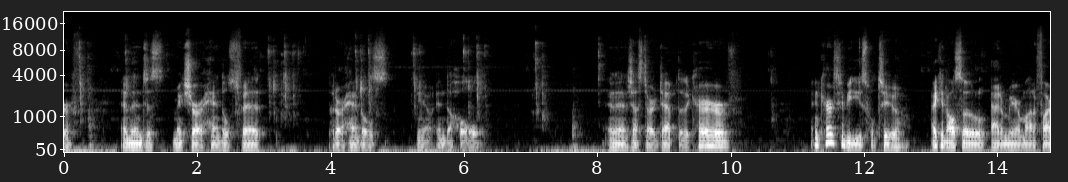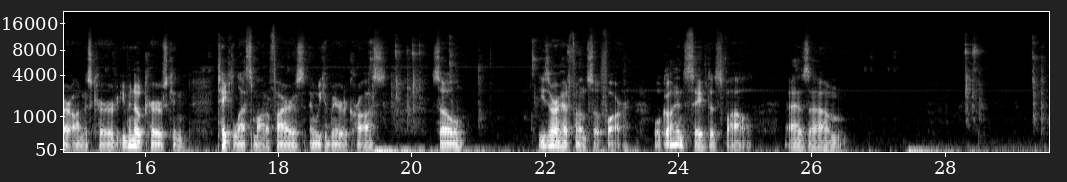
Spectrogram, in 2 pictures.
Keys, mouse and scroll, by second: 0.2 Tab, 0.6 click, 0.9 g, 1.4 click, 1.6 middle click, 2.0 scroll up 1, 2.8 click, 3.0 g, 3.2 z, 4.1 click, 4.3-6.1 typing, 5.8 click, 6.9 click, 7.0 Tab, 7.9 shift+Tab, 8.4-10.6 shift+drag, 10.6 click, 10.7 scroll down 1, 11.2-12.8 scroll up 2, 11.3 middle click, 12.8 click, 18.9 middle click, 19.3 alt+middle click, 19.7 alt+a, 20.0 KP_1, 20.6 shift+KP_1, 20.7 shift+middle click, 21.0 middle click, 21.8 ctrl+middle click, 22.3 ctrl+s, 23.8 click, 28.3 Right, 28.4 a, 29.3 BackSpace.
